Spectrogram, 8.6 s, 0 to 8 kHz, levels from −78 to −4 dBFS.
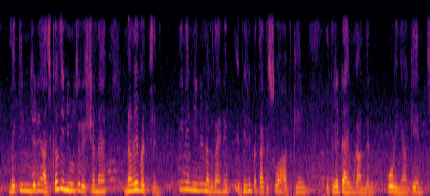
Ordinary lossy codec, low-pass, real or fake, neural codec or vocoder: none; 7.2 kHz; real; none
